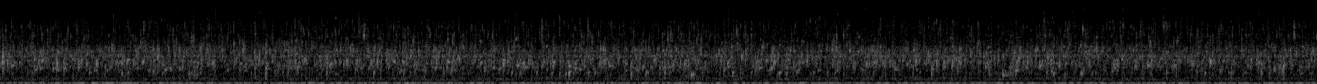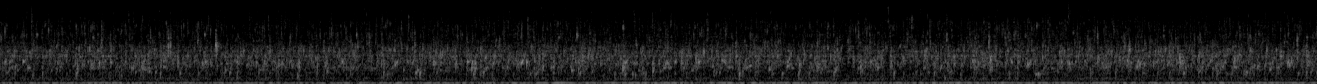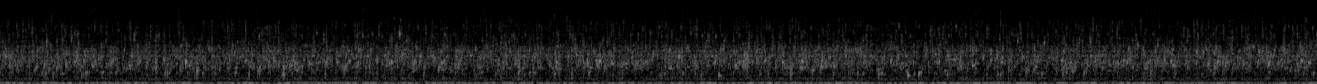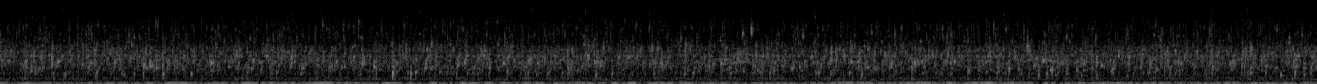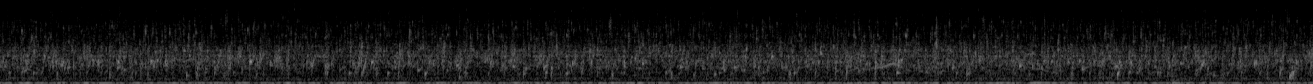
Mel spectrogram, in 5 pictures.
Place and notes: {"title": "Rosemary's Playground, Woodward Ave. &, Woodbine St, Ridgewood, NY, USA - Snow melting at Rosemary's Playground", "date": "2022-02-03 15:01:00", "description": "The last blizzard left Rosemary's Playground covered with a thick blanket of snow.\nThis recording captures the sound of the snow melting and going through the drainage system.", "latitude": "40.70", "longitude": "-73.90", "altitude": "28", "timezone": "America/New_York"}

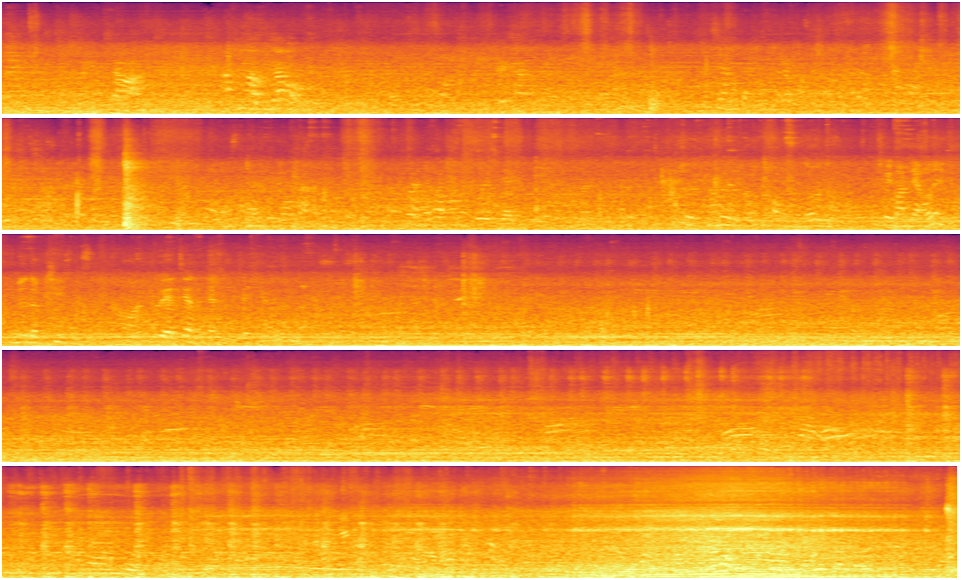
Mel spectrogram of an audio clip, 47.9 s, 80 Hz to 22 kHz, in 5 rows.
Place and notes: {"title": "Ln., Siwei Rd., Banqiao Dist., New Taipei City - Closing time", "date": "2015-07-29 16:02:00", "description": "Walking through the market, Closing time, Traffic Sound", "latitude": "25.03", "longitude": "121.46", "altitude": "16", "timezone": "Asia/Taipei"}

